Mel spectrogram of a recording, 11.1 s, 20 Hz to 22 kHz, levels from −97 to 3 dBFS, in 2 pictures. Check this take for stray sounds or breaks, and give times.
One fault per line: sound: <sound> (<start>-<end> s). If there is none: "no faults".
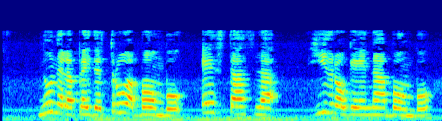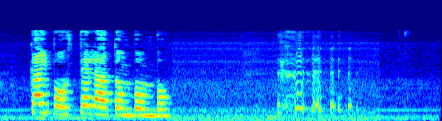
sound: laugh (8.5-10.1 s)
